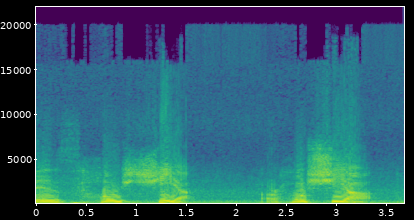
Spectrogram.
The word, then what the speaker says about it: Hoshea: The Old Testament's name is Hoshea, or Hoshea. H-O-S-H-E-A.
